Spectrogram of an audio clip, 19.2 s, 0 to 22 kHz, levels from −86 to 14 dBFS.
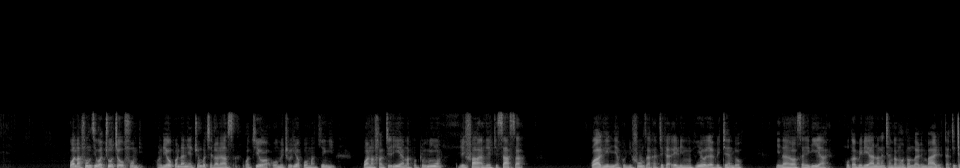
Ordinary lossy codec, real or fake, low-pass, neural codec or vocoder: MP3, 64 kbps; fake; 7.2 kHz; codec, 16 kHz, 1 kbps, FunCodec, trained on Chinese and English, 50 frames a second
